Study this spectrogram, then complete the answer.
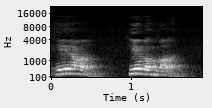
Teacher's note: इसमें दीर्घ स्वर से भी अधिक समय लगता है या तीन गुना दीर्घ से भी अधिक समय लगता है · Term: प्लुत स्वर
